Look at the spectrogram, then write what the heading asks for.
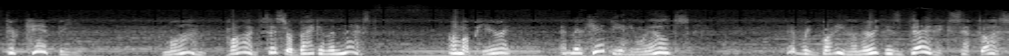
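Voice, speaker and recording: A man's voice: extremely high pitch, animated, moderate pace, pauses often. An actor playing an earnest, plucky boy, youthful in manner, narrating a 1950s radio drama. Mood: shaken. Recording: muffled old radio recording, faint music.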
